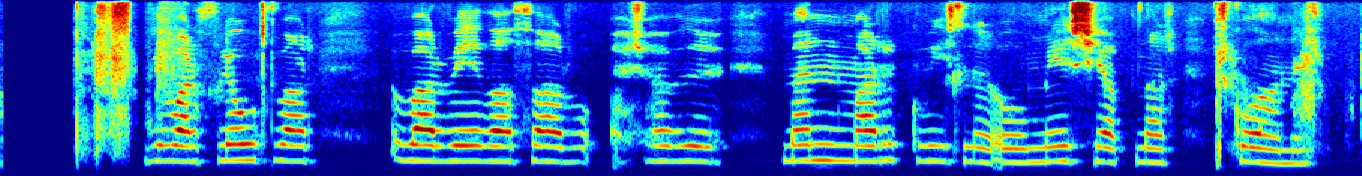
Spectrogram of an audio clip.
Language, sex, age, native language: Icelandic, male, 18-19, Icelandic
